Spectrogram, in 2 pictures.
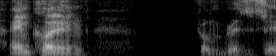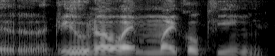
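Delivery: put-on slow, drawn-out foreign caller in a European accent; odd French-ish accent, words stretched; ominous trailer-style European accent; strange European accent. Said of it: "this voice with a kind of accent".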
